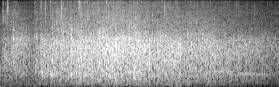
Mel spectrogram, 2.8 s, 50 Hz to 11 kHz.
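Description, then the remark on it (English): Sustained applause from a large crowd for the former president's speech on his budget plan to eliminate the HIV epidemic in the United States within 10 years, a dense wash of clapping that swells slightly and holds steady for a few seconds, with no voices standing out. “The former president's plan got applause and bipartisan support at the time.”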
